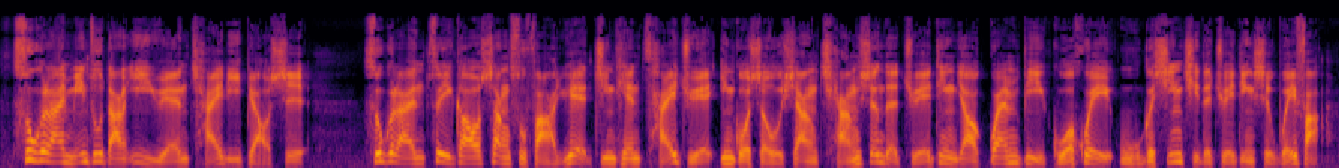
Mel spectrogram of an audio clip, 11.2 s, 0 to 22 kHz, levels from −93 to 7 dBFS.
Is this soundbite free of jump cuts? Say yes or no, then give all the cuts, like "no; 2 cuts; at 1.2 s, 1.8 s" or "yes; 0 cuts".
yes; 0 cuts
